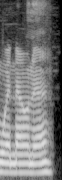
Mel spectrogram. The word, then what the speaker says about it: Winona: department and I said I'm so happy that we moved to wona she oh no no no no that's not how you say it there's 656 people I think in Winona Texas and I said it wrong and she corrected me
